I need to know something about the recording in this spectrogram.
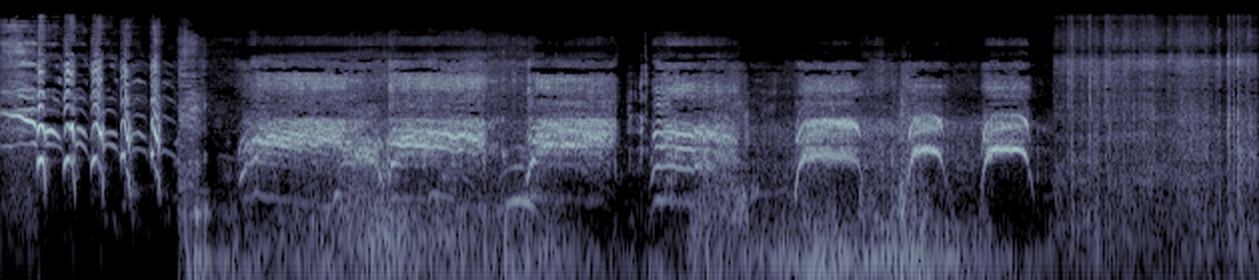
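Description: A young man screaming on a fast amusement ride: long sustained screams, then three shorter rising-and-falling screams near the end, with wind rumbling on the microphone underneath. A short burst of laughter opens it.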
